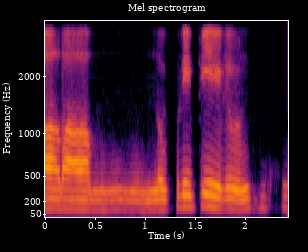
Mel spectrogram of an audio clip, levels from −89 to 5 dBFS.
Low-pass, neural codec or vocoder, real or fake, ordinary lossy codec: 3.6 kHz; codec, 16 kHz, 1 kbps, FunCodec, trained on LibriTTS, 50 frames a second; fake; none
